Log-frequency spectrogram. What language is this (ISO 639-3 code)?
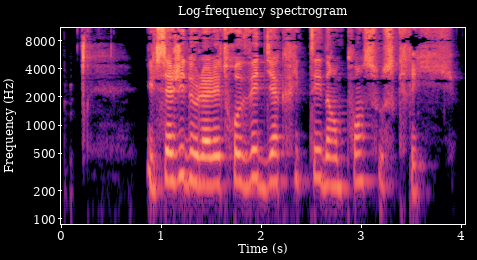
fra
